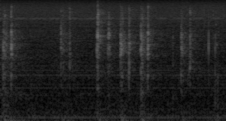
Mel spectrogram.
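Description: Computer keyboard being typed on: a short run of faint, unevenly spaced keystrokes as a couple of words are typed.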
